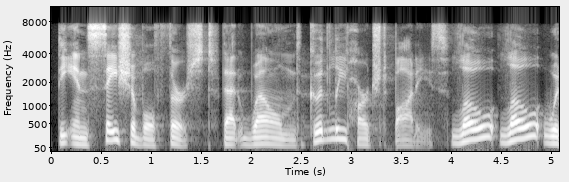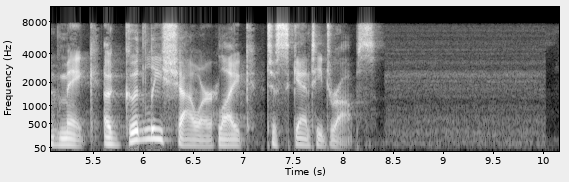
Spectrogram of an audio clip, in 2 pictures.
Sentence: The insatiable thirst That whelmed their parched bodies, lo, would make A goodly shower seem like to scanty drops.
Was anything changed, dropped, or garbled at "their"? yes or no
yes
